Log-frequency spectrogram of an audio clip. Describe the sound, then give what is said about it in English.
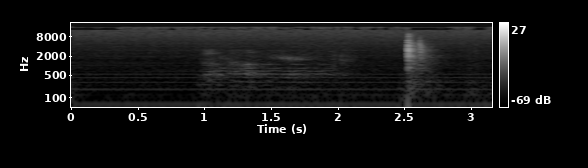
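A door swings shut with one sharp thud near the end, after a stretch of faint, muffled voice-like sounds over a steady low electrical hum. “Now I need to close my door because people don't want to hear ringing phones.”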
